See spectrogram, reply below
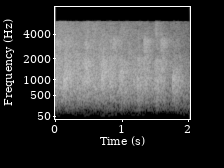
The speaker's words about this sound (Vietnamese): Xin toàn thể đại chúng nhiệt liệt cho một tràng pháo tay.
